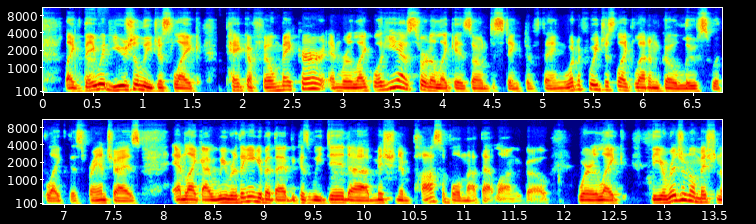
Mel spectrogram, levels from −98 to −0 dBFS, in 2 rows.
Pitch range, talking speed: 105-130 Hz, 255 wpm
